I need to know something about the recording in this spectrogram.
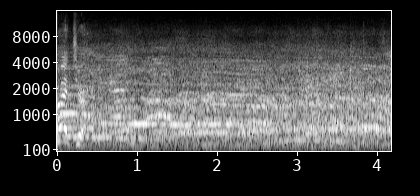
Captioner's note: spectators cheering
